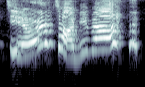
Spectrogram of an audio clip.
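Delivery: cracking up mid-question; high giggly laughter; laughing. Real, not acted. Laughing hard at vocal fry joke.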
